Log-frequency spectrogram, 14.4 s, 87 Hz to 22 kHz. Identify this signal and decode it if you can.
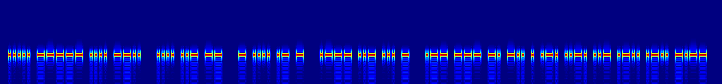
Morse code, heard as a keyed tone, about 25 wpm, 600 Hz. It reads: 50HZ HUM THAT JUST WONDERFULLY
